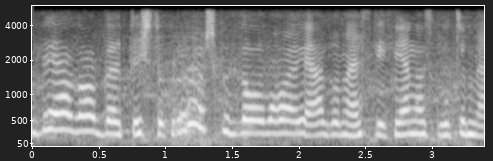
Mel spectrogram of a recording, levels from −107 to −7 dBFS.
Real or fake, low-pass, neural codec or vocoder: fake; 5.4 kHz; codec, 32 kHz, 1.9 kbps, SNAC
